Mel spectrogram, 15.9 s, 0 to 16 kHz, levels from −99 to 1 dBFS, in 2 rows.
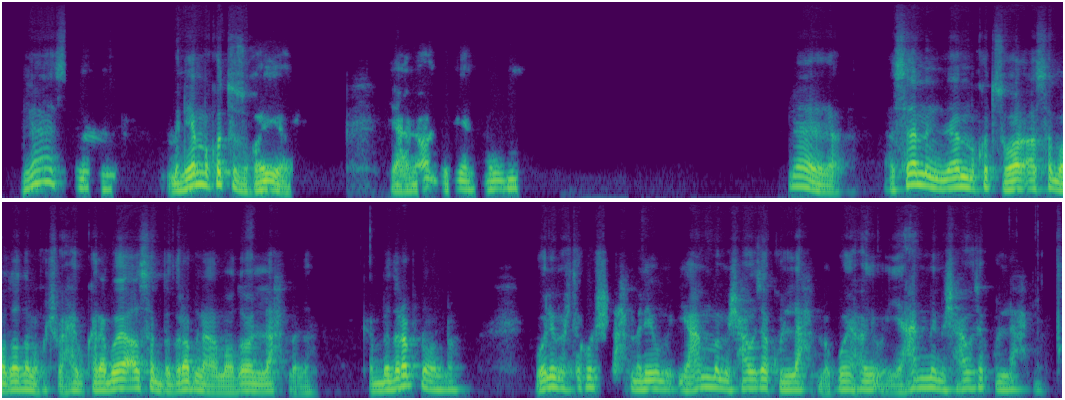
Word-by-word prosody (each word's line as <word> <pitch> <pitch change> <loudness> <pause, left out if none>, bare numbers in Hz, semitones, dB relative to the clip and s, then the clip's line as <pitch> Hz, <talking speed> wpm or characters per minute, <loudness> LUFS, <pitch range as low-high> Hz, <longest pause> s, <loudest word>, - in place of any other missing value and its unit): لأ 205 +5 0
أصل 160 -10 -7 0.6
من 95 - 0
أيام 160 +6 +7
ما 170 - +3
كُنت 185 0 +2
صغير، 100 +3 +3 0.8
يعني - - -1
العقدة - - -2
دِيَّة 115 -2 -2
عندي 125 +2 -2 2.0
لا، 150 -2 +2
لا، - - +2
لأ، 80 - -4 0.3
أصل 100 - +2
أنا 180 - +7
من 130 -3 +3
أيّام 140 +1 +6
ما 130 - -1
كٌنت 140 0 -2
صغيّر 120 +2 +4
أصلًا 125 - -5
الموضوع 110 -1 +4
ده 110 - +2
ما 95 - -1
كُنتش - - -12
باحبه، - - -4
كان 105 - +1
أبويا 125 +5 +5
أصلًا 130 -6 0
بيضربني 100 +3 +2
على 80 - -1
موضوع 80 +6 +1
اللحمة 90 -4 -3
ده، 75 +1 -12 0.4
كان 90 +2 -4
بيضربني 160 +9 +3
والله، 105 0 -6 0.5
بيقول 120 - +2
لي - - +5
ما - - -2
بتاكلش 140 0 -4
لحمة 115 - -5
ليه 120 - +3
وم 115 -3 -2
يا 100 -2 -2
عم 140 +5 0
مش 115 -4 -1
عاوز 125 +1 +1
آكل 115 -5 -2
لحمة 105 0 -5
ويقع 110 0 -2 0.2
يا 80 +1 -7
عم 125 +4 -2
مش 115 -5 -2
عاوز 120 +3 -4
آكل 105 -6 -5
لحمة، 105 -2 -11
115 Hz, 220 wpm, -23 LUFS, 105-130 Hz, 2.0 s, أيام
